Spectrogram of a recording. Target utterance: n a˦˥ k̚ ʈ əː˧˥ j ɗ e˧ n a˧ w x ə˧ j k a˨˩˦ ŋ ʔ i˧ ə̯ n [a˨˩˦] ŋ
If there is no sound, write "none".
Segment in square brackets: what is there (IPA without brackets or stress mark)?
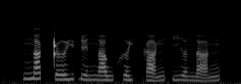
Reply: a˨˩˦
